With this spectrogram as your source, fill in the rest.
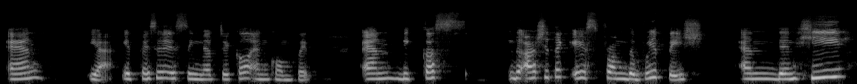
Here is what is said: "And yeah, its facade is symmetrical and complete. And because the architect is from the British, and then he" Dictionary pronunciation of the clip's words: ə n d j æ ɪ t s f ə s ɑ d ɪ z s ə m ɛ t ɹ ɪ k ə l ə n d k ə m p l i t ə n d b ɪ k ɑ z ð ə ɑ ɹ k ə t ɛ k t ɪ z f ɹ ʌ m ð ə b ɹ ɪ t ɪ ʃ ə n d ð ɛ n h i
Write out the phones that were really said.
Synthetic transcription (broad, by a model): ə n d j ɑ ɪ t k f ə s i ɪ s ə m ɛ t ɹ ɪ k ə l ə n k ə m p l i t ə n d b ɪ k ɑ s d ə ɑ ɹ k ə t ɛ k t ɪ s f ɹ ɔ m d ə b ɹ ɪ t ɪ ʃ ə n d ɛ n h i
